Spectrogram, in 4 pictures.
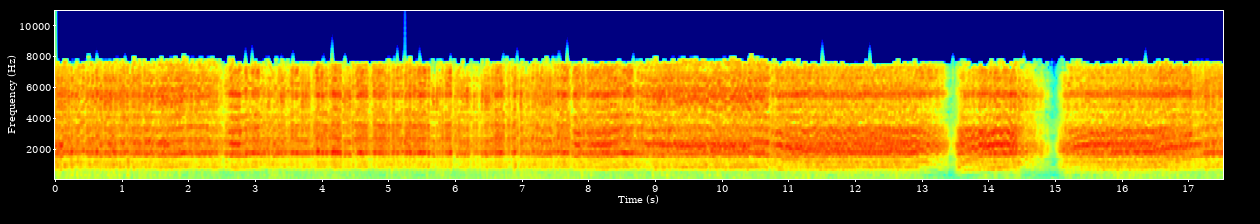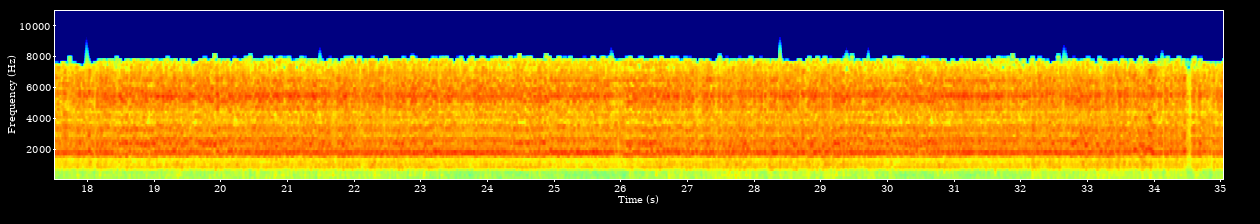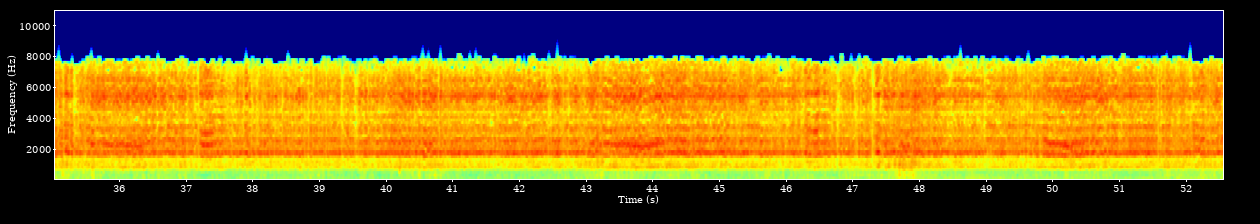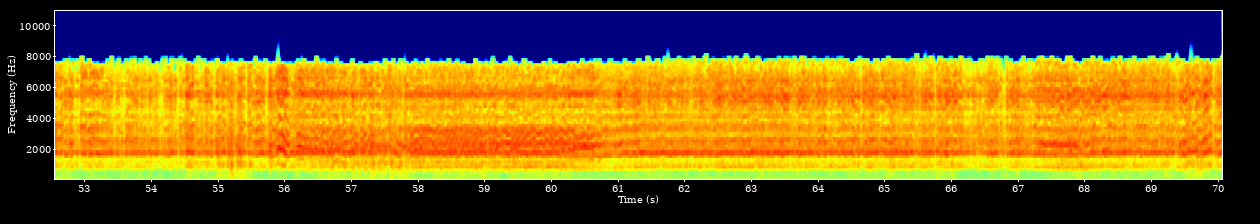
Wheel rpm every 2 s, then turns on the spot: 230, 230, 230, 230, 220, 210, 140, 110, 200, 230, 230, 230, 230, 230, 230, 230, 230, 230, 220, 230, 230, 230, 230, 230, 230, 230, 230, 230, 210, 190, 210, 230, 240, 230, 230.
none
